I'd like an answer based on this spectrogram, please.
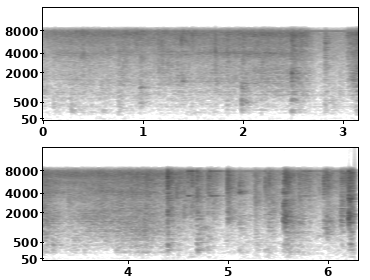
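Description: Whipped cream hissing out of an aerosol can in spurts while a dog licks and smacks at it with wet clicks, the hiss and licking growing busier after about three seconds.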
